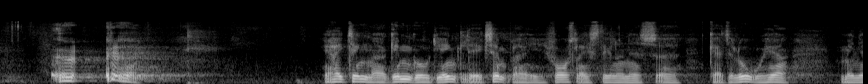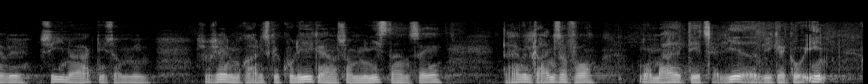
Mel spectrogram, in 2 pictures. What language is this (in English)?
Danish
